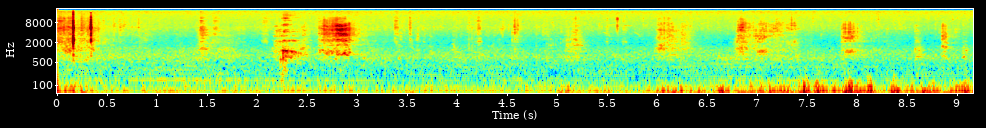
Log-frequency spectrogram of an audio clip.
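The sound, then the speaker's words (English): Harsh heron squawks burst out in short, broken calls at their nests by a creek, over a steady low rumble of wind or water, some loud, others fainter. “Okay, let's see if we can get some squawks out of him.”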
